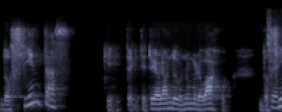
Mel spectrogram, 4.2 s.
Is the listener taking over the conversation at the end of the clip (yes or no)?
no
